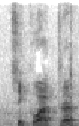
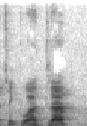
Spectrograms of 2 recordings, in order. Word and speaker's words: chi-kuadrat: sampel yang dicari kemudian si kuadrat ini Ini bacanya chi-kuadrat nilai berdasarkan tabel Chi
